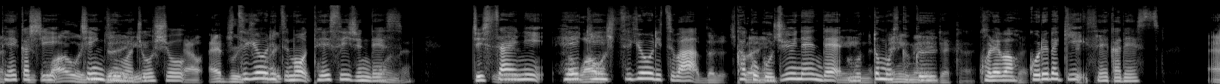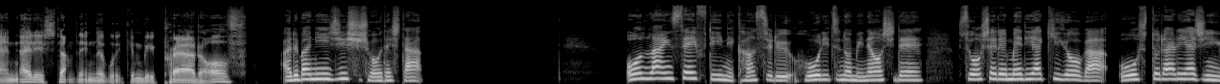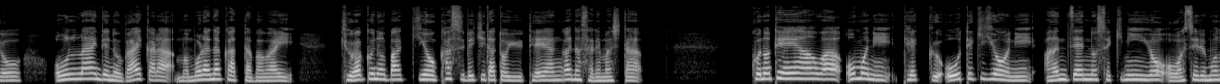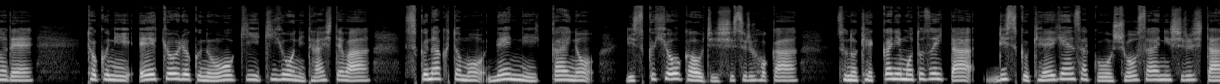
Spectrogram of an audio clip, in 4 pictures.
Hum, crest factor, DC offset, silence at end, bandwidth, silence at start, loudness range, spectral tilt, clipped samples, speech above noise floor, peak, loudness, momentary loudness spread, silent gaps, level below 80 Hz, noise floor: none; 18 dB; under 0.1%; 0 s; 17 kHz; 0 s; 3 LU; -5.5 dB/octave; under 0.1%; over 72 dB; -2 dBFS; -19 LUFS; 8 LU; 16.53-17.17 s, 17.23-17.55 s; -58 dBFS; under -90 dBFS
